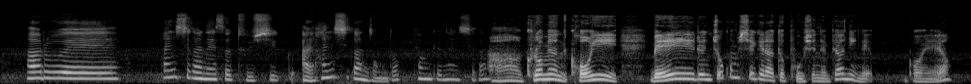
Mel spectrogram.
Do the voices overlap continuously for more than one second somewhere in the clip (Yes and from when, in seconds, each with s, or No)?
No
